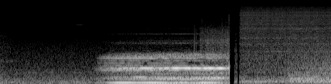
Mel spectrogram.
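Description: A spell crackles with a loud low hum.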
